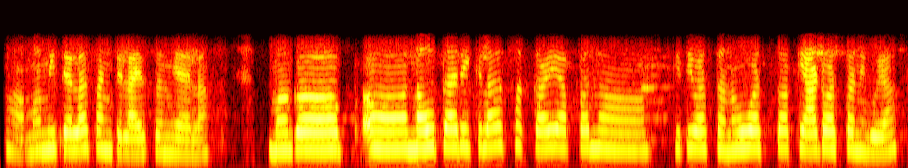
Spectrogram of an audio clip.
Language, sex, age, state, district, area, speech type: Marathi, female, 18-30, Maharashtra, Sindhudurg, rural, conversation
